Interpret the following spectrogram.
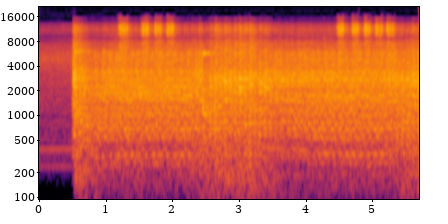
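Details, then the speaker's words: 1976 Ford F250 with a swapped Detroit Diesel 4-53T and 4-speed manual, sitting since 1996: steady high starter whir spinning the engine for seconds with no firing beat; owner suspects a sheared fuel pump drive key, no fuel reaching the line. "got to be at Drive key sheared got to be nothing no fuel on this whatsoever"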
